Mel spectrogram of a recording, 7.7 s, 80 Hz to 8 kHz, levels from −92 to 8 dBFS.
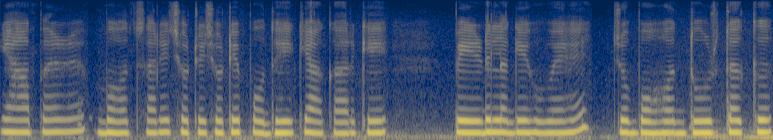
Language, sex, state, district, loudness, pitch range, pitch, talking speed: Hindi, female, Chhattisgarh, Jashpur, -14 LUFS, 235-250 Hz, 240 Hz, 145 wpm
